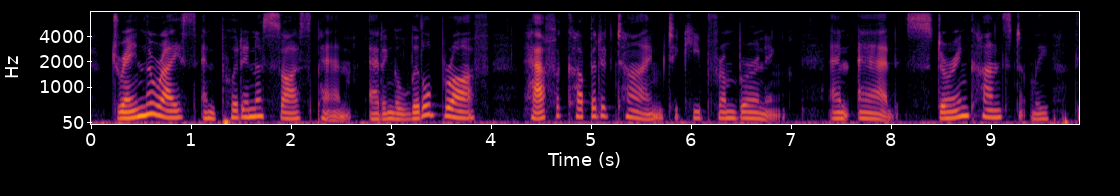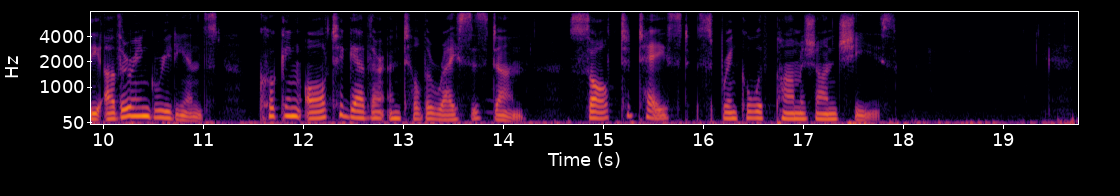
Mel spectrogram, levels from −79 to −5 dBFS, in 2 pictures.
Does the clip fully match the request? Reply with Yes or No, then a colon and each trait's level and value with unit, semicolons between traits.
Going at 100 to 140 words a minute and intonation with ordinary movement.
Yes: slow, 135 wpm; average, 4.7 semitones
